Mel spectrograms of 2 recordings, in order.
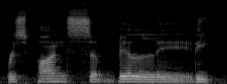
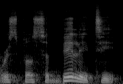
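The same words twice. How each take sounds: First: The T is a soft, quick flap. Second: The T is a clear, crisp T.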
